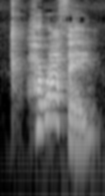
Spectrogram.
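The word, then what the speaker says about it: Hiraffe: a f f e it's pronounced that way but it's spelled regular giraffe way all right so if y'all want to know who harafee is this is harafe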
